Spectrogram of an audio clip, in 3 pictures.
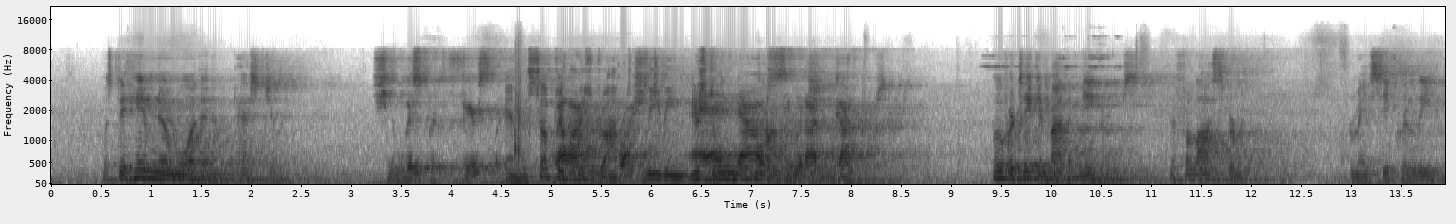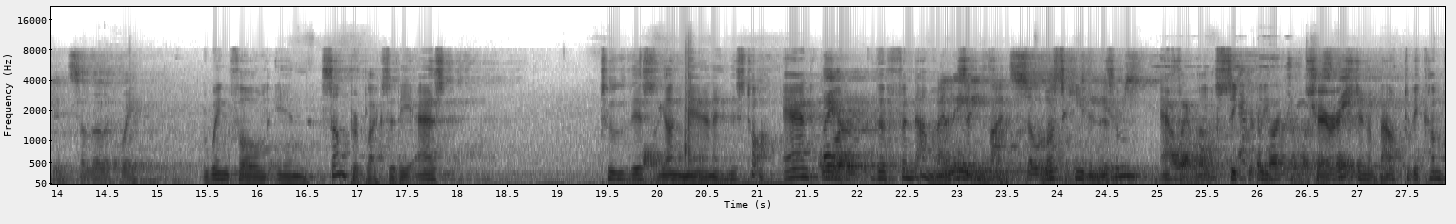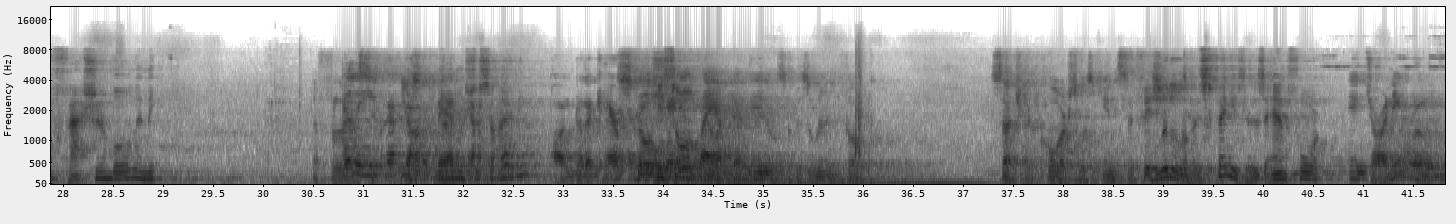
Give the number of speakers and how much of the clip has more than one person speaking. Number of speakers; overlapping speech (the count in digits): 3, about 34%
